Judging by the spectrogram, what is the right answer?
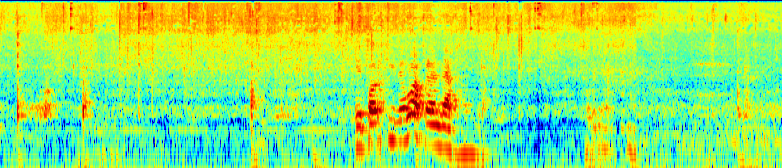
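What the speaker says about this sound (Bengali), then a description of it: "আদা রসুন কাঁচা লঙ্কা এগুলো খুব ভালো করে ভেজে নিয়ে" Ginger, garlic and green chillies sizzle and fry in a pan with stirring scrapes, while a person speaks briefly over the cooking noise.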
